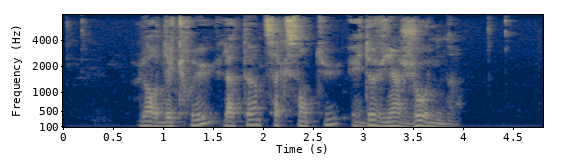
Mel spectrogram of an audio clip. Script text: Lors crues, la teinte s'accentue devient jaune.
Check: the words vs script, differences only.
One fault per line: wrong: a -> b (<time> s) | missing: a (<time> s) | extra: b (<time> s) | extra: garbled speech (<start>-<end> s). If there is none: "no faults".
extra: des (1.0 s)
extra: et (2.9 s)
